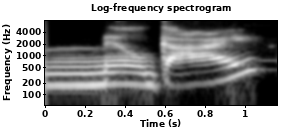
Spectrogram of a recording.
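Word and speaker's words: Milngavie: glad to go this part called mil guy however it spelled milgavi and there's another place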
